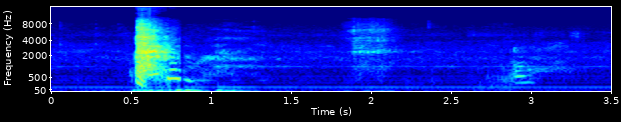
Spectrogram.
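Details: First attempt at stifled sneezes: one muffled, held-back sneeze burst and then a faint breathy second attempt over a low room hum. The mic is noted to add a shaky sound. Stifled sneeze.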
